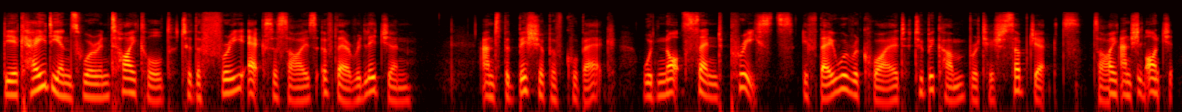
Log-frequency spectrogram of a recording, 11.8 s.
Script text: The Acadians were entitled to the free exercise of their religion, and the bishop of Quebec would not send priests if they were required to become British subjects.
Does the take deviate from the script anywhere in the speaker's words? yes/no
yes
